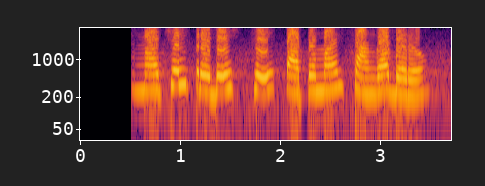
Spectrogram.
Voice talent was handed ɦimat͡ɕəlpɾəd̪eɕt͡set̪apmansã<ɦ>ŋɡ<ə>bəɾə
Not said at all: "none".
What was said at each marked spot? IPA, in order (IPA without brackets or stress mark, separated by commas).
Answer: none, a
